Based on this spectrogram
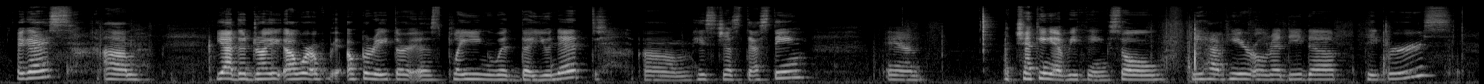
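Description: A woman's bright, sharp tone at a slow pace, with audible room echo. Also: fairly high pitch for a woman, ordinary pitch variation.

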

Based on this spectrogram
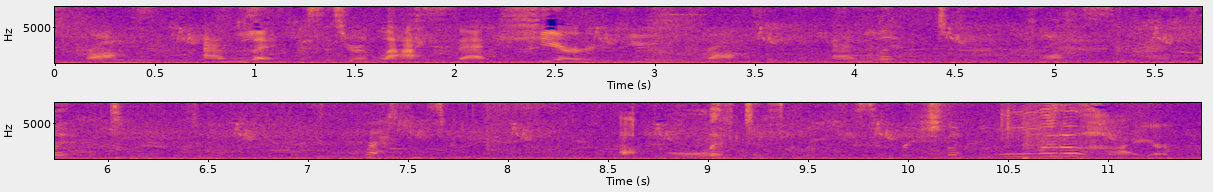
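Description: Over loud background noise, a woman speaks at a very slow pace with long, frequent pauses. The sound is dry, with no echo. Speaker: fitness instructor. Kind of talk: guided workout instruction. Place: garden.

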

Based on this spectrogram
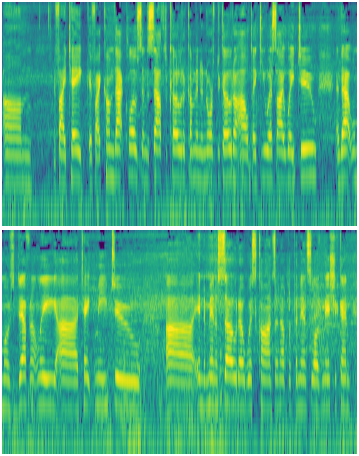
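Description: Light background noise sits under speech at a moderate pace, the sound dry with no echo. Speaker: car-living road-trip vlogger. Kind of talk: casual vlog chat. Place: open country. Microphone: phone near.

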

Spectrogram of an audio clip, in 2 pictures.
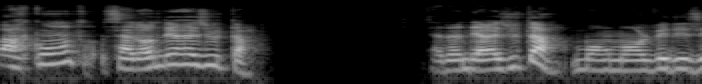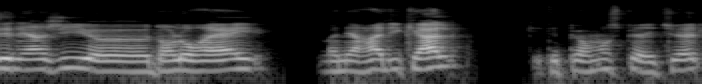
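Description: Ordinary pitch variation over a quiet background. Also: woman. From Paris, France. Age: 50s. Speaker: metahypnosis practitioner. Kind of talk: casual talk to camera. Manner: hesitant, many fillers. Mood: enthusiastic, personal. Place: home room. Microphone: phone near.

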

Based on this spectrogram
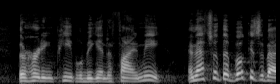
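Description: Very fast speech from a man, with a quiet background. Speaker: pastor and author. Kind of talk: interview testimony. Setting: TV studio. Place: studio. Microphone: lapel.

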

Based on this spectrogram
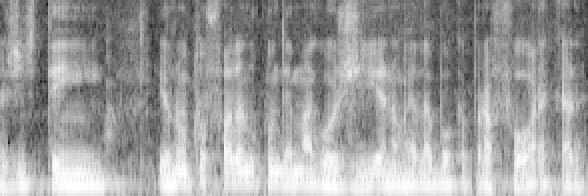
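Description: Somewhat breathy and dark, mellow in tone, a man speaks fairly quickly at medium pitch in a monotone, flat delivery. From Santa Catarina, Brazil (Rio do Sul); Santa Catarina, Brazil. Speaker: teacher and municipal education secretary; podcast guest, teacher. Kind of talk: casual chat. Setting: studio. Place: studio.

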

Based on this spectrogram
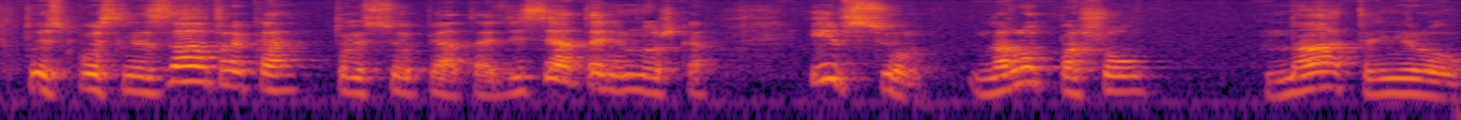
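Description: Pausing long and often, a man speaks at a fairly slow pace in a high voice. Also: lively intonation. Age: 60s. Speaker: former weightlifter and health vlogger. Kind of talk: casual monologue of reminiscences. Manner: halting, with many fillers.

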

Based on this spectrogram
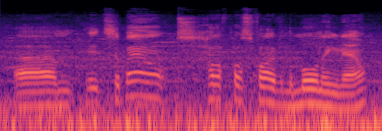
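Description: Over noticeable background noise, a man's voice comes through dry, with no echo. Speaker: travel vlogger. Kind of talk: casual vlog chat. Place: street. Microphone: phone near.

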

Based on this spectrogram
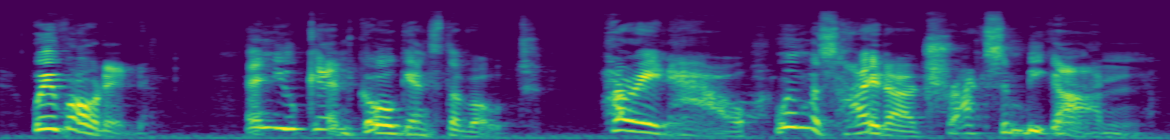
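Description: A shrill, put-on character voice at a moderate pace, with very wide pitch swings. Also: man, extremely high pitch for a man. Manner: screeching, urgent.

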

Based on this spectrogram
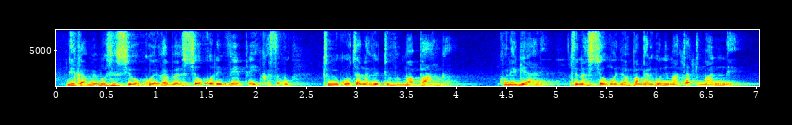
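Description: A man talks at a very fast pace with fairly even intonation, and audible room echo surrounds his voice. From Dar es Salaam, Tanzania. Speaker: taxi driver; guest. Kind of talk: testimony. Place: home room. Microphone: lapel.

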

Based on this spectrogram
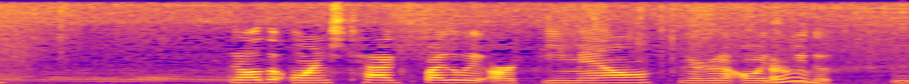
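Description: Over noticeable background noise, a woman talks at a fairly quick pace with a dry sound and no echo. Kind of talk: casual explanation to a visitor. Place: open country. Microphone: camera far.

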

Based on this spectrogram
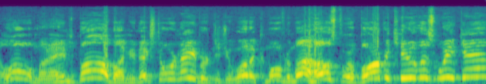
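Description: In a cartoonish character voice at an extremely high pitch, a man rattles along at a very fast pace with hardly any pauses. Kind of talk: puppetry tutorial. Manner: friendly.

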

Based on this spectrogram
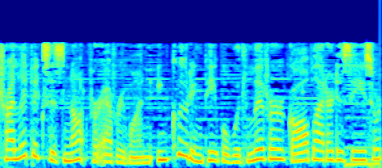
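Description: With music in the background, a woman's voice moves through very wide pitch swings. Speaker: voice actor. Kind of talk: TV commercial read.

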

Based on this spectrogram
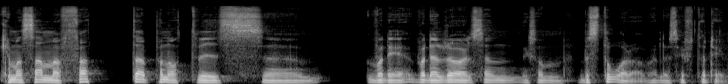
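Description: A man speaks fairly slowly in a very deep, low voice. His pitch varies in an ordinary way. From Sweden, Vattholma (Uppsala area). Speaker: podcast host. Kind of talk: interview conversation; scripted show intro and outro. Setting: home kitchen studio. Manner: hesitant with many fillers.

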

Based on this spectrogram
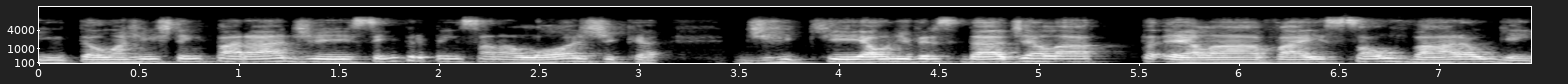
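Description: A man with a fairly high pitch speaks fairly slowly in a monotone, flat way over a quiet background. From Brazil, São Paulo state. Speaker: medical student; speaker. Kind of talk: online talk. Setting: video call. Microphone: video call.

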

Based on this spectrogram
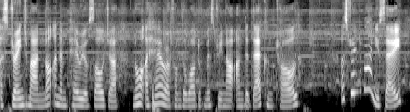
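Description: A woman talks at a moderate pace while music runs underneath. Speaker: gaming YouTuber. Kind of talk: reading game dialogue aloud.

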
